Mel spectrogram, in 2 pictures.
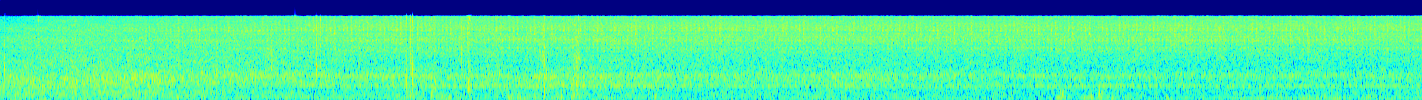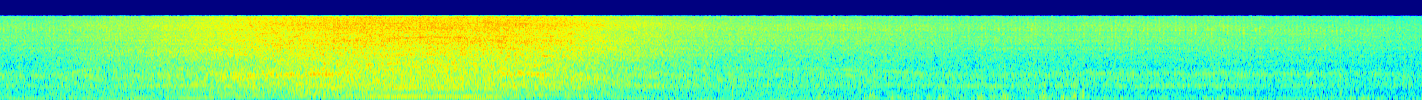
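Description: Subaru Impreza WRX STI's turbocharged flat-four boxer engine idling steadily, with one slow free rev about halfway through: the revs climb for a few seconds, peak, and fall back to idle.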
